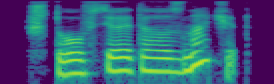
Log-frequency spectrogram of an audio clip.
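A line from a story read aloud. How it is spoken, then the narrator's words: Uncertain question, judge. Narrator (Russian): неуверенно осведомился судья МакКью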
